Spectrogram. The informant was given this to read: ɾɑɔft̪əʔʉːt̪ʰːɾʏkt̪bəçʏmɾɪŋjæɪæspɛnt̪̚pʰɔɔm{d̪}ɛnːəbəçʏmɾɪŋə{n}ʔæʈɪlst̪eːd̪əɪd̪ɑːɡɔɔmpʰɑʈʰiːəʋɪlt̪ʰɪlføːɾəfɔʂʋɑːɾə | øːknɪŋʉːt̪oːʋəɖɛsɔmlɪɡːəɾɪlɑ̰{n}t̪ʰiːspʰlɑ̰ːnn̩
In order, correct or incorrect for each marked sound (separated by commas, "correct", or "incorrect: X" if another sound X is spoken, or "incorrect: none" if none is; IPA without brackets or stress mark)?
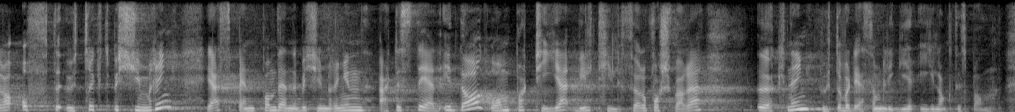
correct, correct, incorrect: ŋ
